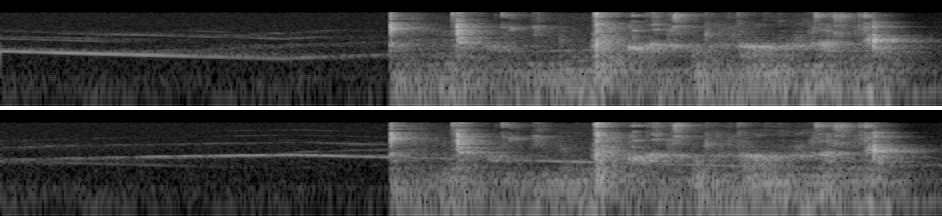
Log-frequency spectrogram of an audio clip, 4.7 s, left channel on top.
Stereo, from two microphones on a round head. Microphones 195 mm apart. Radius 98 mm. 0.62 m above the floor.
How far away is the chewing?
About 1.8 m.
